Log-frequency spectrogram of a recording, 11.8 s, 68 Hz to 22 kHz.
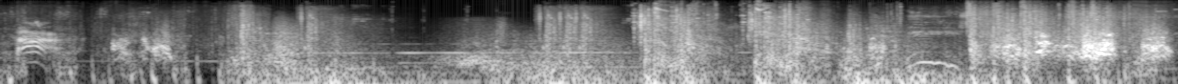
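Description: Pistol gunfire in the Western video game Red Dead Redemption 2, scattered loud shots mixed with horse hooves and whinnies, with someone talking over the action.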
